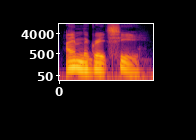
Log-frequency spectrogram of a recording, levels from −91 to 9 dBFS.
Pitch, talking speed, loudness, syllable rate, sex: 100 Hz, 255 wpm, -15 LUFS, 4.9 syllables/s, male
